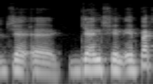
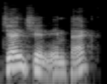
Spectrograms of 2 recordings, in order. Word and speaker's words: Genshin Impact: i have like almost 10 hours of uh genji impact not not to be confused with junction impact which is the wrong way to pronounce the game as we learned in our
